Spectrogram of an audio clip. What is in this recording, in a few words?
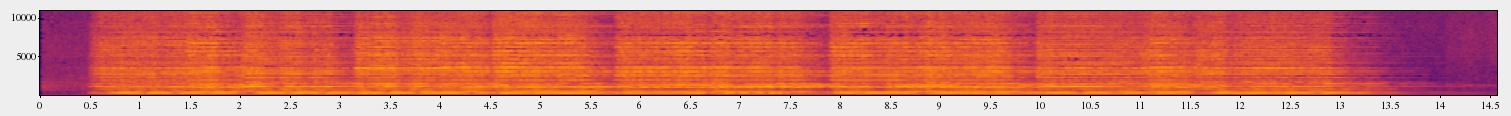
crwth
